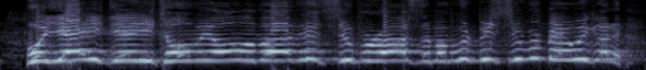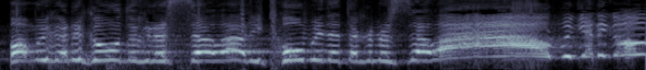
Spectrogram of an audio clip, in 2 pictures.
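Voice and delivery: put-on high, loud child begging; hammed-up little boy desperation; frantic kid. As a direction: plead nonstop, climbing to a squeal. Child frantically pleading with mother.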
